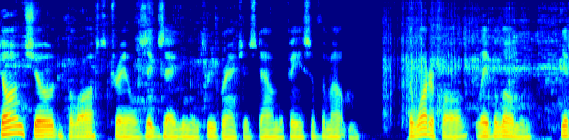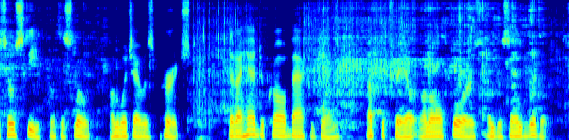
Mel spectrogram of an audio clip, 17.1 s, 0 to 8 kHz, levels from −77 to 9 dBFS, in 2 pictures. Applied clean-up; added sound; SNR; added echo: classical method log-MMSE.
